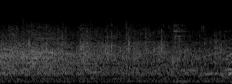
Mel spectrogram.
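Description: Large audience applauding after a joke, the clapping tapering off.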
